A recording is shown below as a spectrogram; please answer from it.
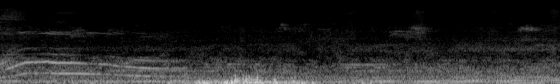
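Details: Cats in anger caterwauling at each other, captured live: a drawn-out, high wavering yowl that slowly sinks and fades, over heavy low rumbling noise with a burst of clatter midway.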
